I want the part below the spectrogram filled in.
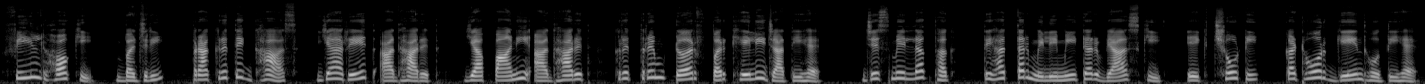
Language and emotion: Hindi, neutral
